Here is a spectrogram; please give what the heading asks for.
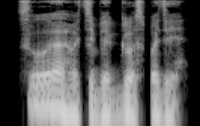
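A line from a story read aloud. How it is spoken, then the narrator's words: Old man's relieved exhale. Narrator (Russian): выдохнул старик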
